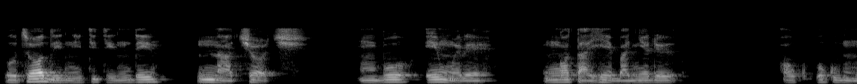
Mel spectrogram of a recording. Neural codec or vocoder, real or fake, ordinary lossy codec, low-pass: none; real; none; 5.4 kHz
